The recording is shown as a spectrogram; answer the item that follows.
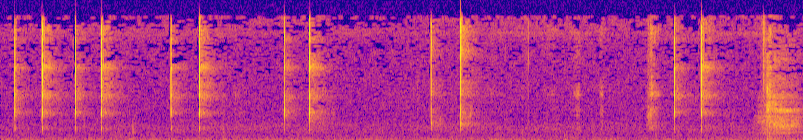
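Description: Small push-buttons on an e-bike display's handlebar control pad clicking faintly: about a dozen sharp clicks, mostly in quick pairs, as a menu setting is stepped through one press at a time.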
